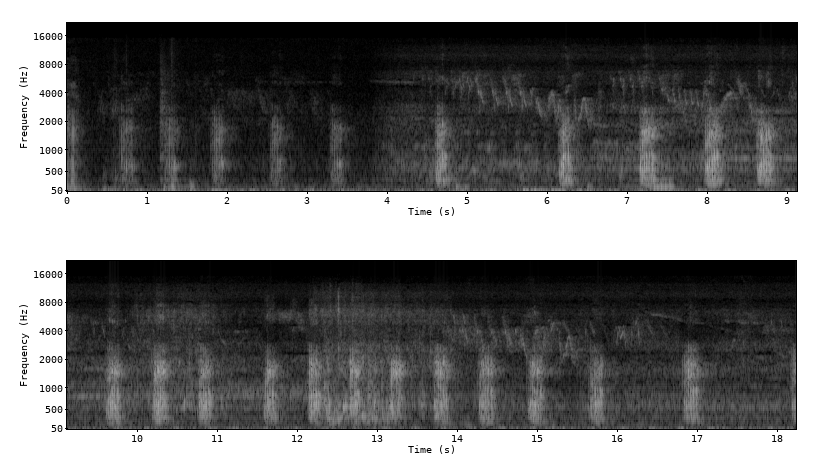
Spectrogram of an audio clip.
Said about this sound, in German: Hier kommt der Goose Sender, heißt der im Englischen übrigens, der Vogel. Goose Sender.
